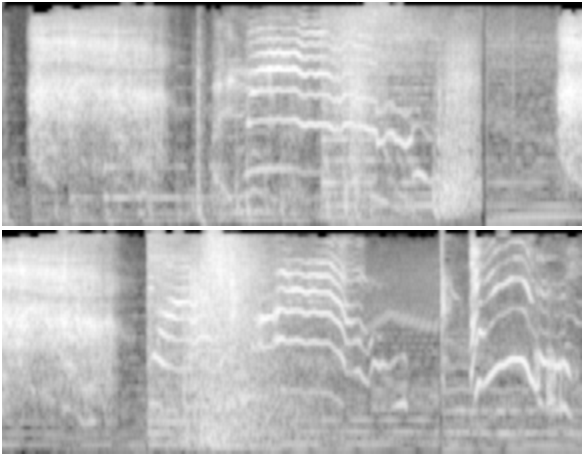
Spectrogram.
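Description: A cat meows and caterwauls loudly, a string of drawn-out, wavering yowls broken by harsh, raspy bursts, continuing almost without pause.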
